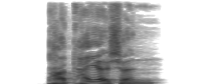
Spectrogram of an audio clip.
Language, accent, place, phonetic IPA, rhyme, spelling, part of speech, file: German, Germany, Berlin, [paʁˈtaɪ̯ɪʃn̩], -aɪ̯ɪʃn̩, parteiischen, adjective, De-parteiischen.ogg
- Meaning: inflection of parteiisch: 1. strong genitive masculine/neuter singular 2. weak/mixed genitive/dative all-gender singular 3. strong/weak/mixed accusative masculine singular 4. strong dative plural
